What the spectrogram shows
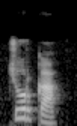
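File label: "чурка", Komi, female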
